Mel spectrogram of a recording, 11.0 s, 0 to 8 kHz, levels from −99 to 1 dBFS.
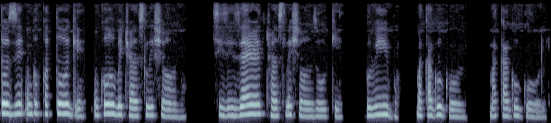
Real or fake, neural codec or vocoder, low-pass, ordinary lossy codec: fake; vocoder, 44.1 kHz, 128 mel bands every 256 samples, BigVGAN v2; 7.2 kHz; none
